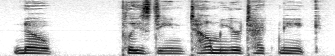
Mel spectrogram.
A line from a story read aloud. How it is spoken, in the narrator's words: nearly shouted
